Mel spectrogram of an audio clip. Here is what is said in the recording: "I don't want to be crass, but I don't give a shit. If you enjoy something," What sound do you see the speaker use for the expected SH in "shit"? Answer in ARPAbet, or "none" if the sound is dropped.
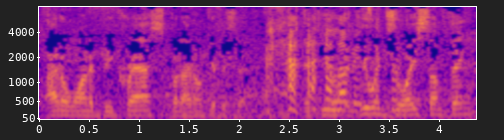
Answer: S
